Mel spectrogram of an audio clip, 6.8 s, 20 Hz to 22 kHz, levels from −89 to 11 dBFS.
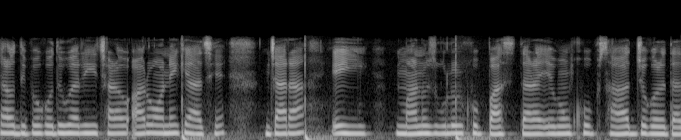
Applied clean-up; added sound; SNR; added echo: none; Thump, thud; 11 dB; none.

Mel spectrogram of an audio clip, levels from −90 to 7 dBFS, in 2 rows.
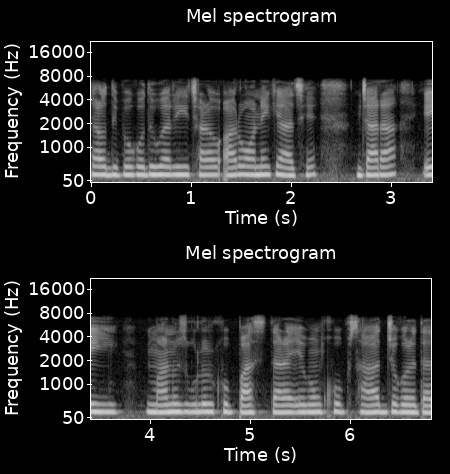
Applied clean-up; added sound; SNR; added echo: none; none; none; none.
